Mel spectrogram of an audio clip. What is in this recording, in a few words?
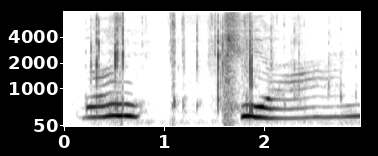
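"lun2chuan2", Mandarin Chinese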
